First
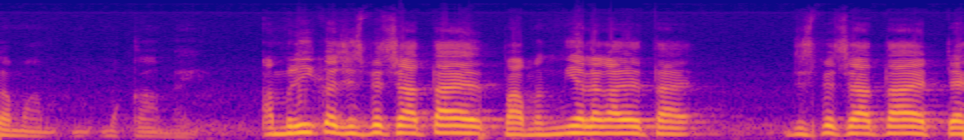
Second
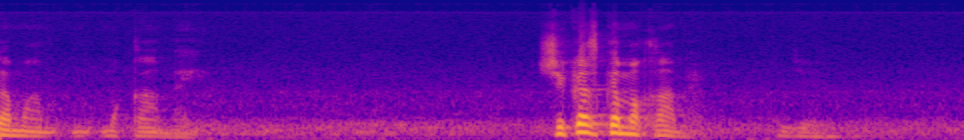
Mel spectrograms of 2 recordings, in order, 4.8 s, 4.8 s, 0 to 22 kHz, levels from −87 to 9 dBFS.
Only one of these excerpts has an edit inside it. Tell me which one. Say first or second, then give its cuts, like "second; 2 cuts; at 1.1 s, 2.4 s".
first; 1 cut; at 1.1 s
